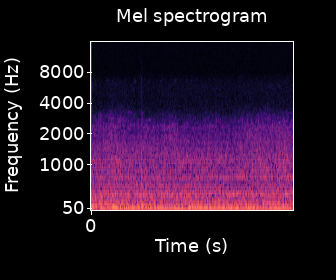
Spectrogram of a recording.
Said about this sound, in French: J'espère que le vent vous gêne pas trop.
